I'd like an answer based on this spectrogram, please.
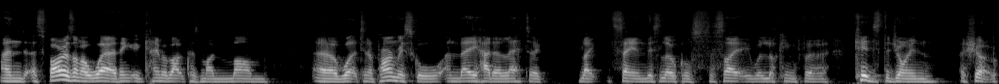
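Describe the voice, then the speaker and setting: A man with a West Midlands accent speaks at a fairly quick pace and a fairly high pitch. His intonation stays fairly even over a quiet background. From West Midlands, England (Walsall). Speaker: musical theatre performer. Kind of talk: casual chat. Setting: live stream chat show.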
